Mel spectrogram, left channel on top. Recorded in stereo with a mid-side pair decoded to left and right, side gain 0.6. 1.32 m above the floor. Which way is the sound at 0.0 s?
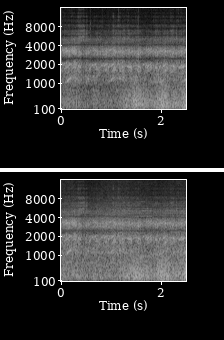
Straight ahead.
